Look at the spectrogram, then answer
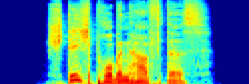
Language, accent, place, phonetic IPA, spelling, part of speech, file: German, Germany, Berlin, [ˈʃtɪçˌpʁoːbn̩haftəs], stichprobenhaftes, adjective, De-stichprobenhaftes.ogg
- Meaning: strong/mixed nominative/accusative neuter singular of stichprobenhaft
